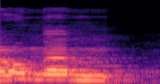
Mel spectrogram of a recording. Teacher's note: میم کے اوپر زبر ہے، زبر کو جلدی پڑھے، تھوڑا بھی نہ کھینچے۔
